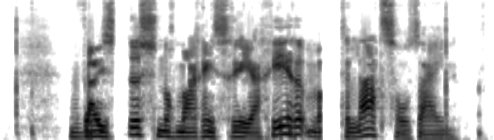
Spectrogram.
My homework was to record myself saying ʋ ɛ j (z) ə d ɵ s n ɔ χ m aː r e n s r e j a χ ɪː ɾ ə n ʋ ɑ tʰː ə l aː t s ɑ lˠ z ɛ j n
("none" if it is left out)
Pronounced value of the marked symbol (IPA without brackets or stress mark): z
